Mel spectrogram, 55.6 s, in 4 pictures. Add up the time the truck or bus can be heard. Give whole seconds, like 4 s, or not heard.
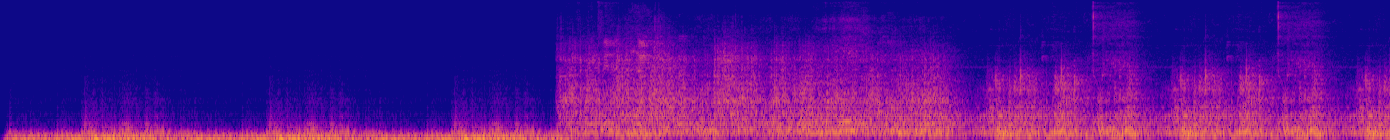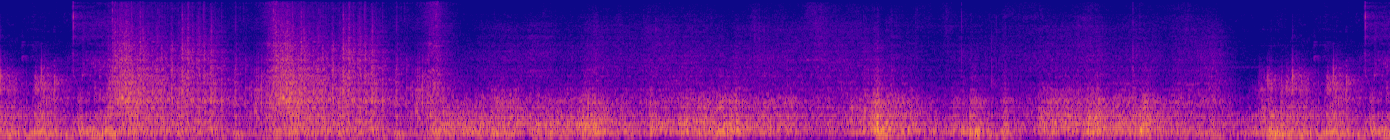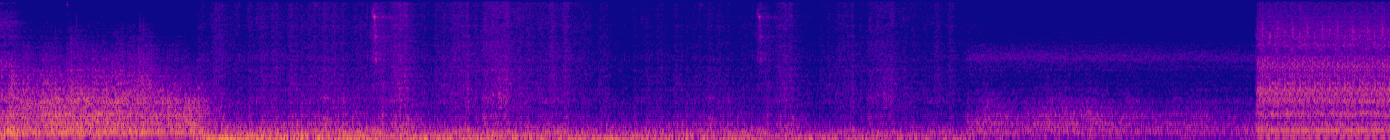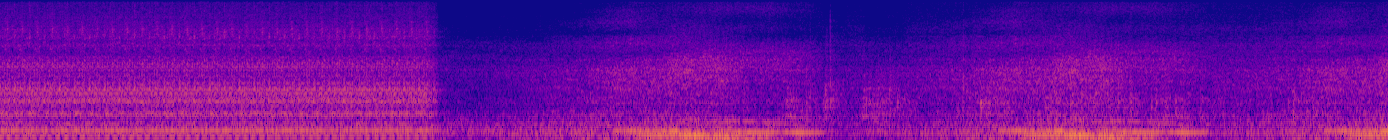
15 s.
